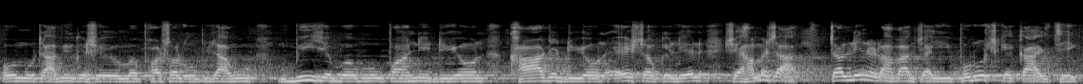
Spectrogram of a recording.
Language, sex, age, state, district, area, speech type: Maithili, male, 60+, Bihar, Supaul, rural, spontaneous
